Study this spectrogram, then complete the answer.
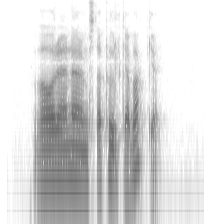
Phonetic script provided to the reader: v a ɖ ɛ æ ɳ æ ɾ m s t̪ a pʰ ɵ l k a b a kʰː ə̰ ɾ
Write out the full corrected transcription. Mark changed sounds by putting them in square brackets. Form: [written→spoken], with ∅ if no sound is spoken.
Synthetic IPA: v a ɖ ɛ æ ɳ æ ɾ m s t̪ a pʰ ɵ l k a b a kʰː ə̰ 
